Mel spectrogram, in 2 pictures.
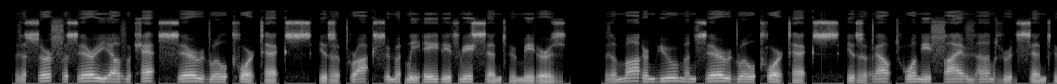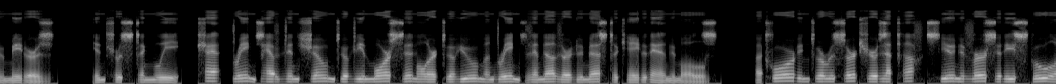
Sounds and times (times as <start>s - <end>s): Speech: 0.1s - 21.1s.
